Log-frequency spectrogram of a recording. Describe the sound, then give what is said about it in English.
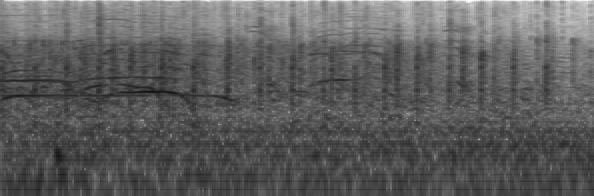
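A crowd gives a round of applause to honor a man at a gathering. Many claps pick up and grow denser toward the end, with voices and cheering mixed in. “Mr. Sam, Sammy Armstrong. Let's give him a round of applause.”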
